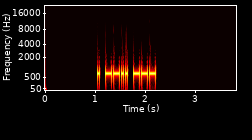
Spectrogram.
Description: Morse code, heard as a keyed tone, about 30 wpm, 700 Hz. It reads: EZO
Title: USA Call Sign Postfixes - 3 Letters 30wpm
